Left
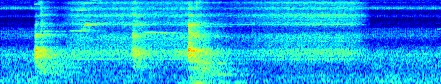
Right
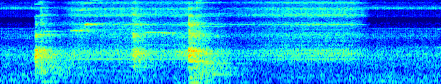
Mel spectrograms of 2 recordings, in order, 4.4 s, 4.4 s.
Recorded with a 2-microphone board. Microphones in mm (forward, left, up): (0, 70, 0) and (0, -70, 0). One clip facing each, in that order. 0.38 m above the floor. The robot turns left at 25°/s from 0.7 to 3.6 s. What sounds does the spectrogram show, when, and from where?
0.3 s a door slam: 30° right (ahead or behind), 1.0 m; by 2.3 s 25° right (ahead or behind), 1.0 m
